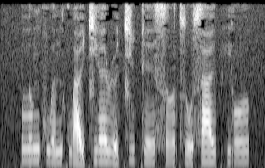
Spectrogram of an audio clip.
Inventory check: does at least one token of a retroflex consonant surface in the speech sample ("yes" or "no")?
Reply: yes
